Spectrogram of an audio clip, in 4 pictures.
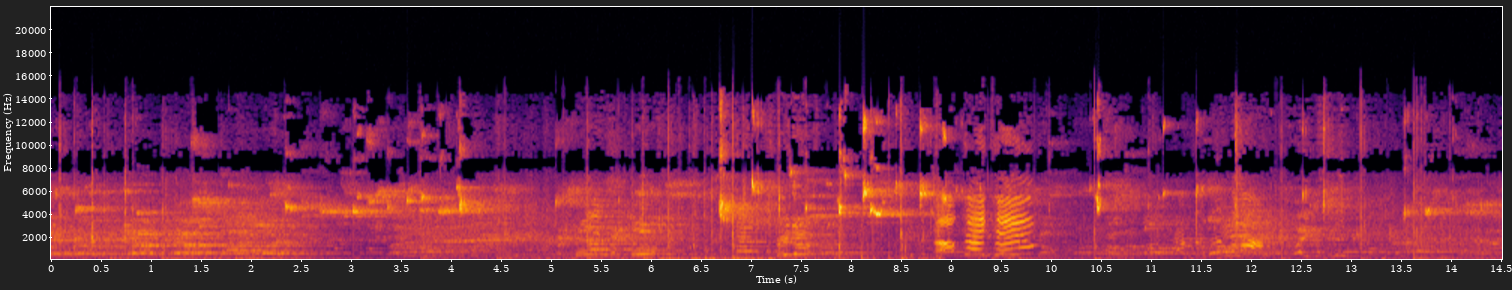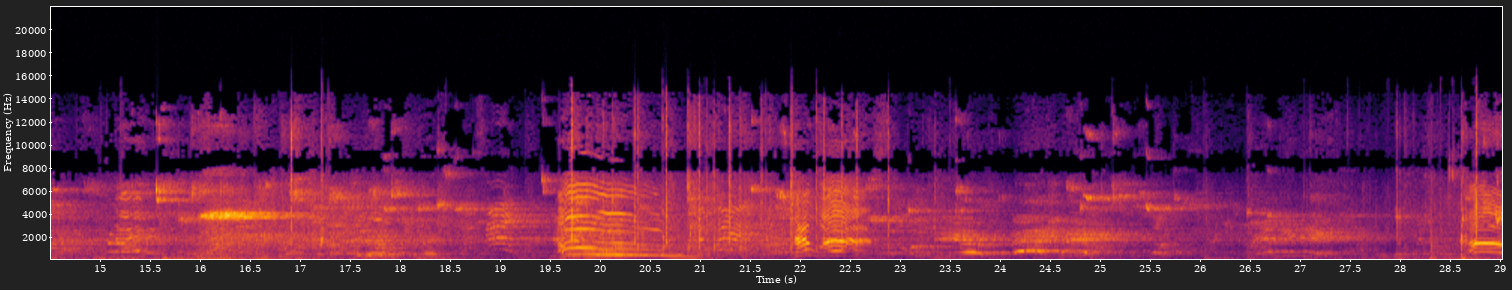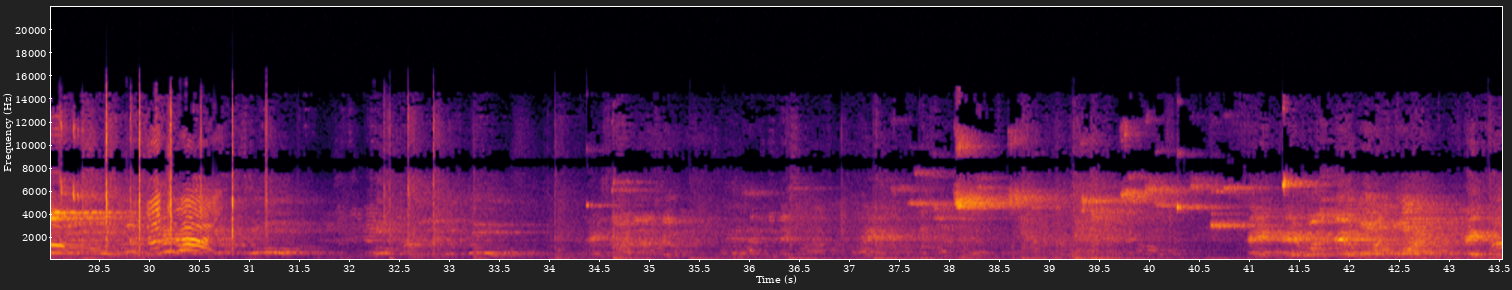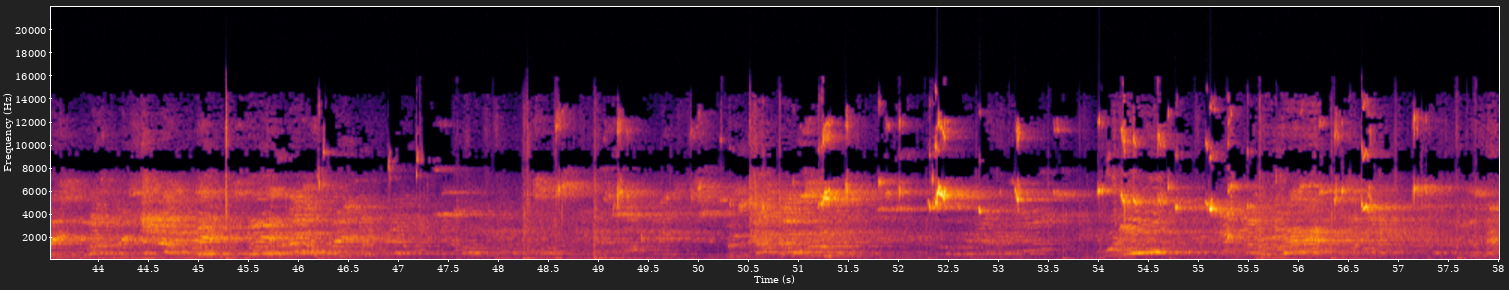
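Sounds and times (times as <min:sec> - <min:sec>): voices of players and spectators: 0:00.0 - 0:58.0
basketball bouncing on wooden floor: 0:05.4 - 0:07.3, 0:08.0 - 0:09.6.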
